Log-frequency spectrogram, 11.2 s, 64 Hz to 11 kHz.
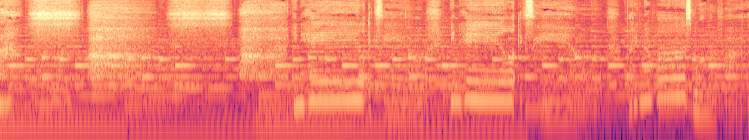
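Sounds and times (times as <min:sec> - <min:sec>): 
deep breaths in and out: 0:00.0 - 0:04.4
sustained musical background: 0:00.0 - 0:11.2.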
